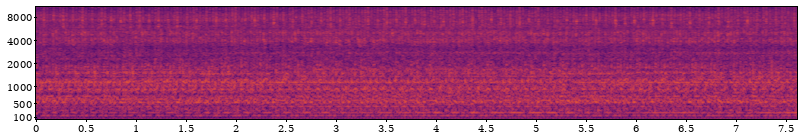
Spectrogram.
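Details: CAT 3306 diesel just swapped into a 972G payloader, first run: steady diesel clatter at an even idle, about two and a half beats per second, with no misfire or surging; healthy.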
